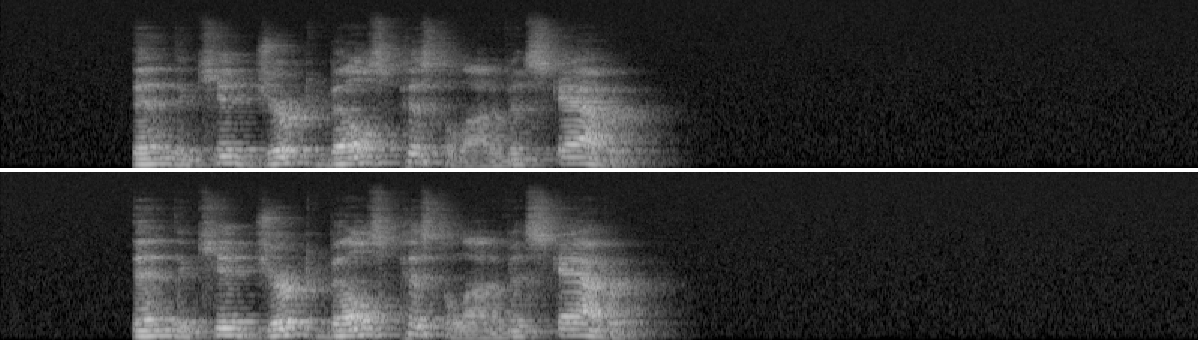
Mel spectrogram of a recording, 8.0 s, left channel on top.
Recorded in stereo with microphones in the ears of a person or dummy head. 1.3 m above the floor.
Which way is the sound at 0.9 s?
Centre (ahead or behind).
